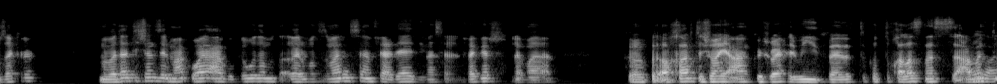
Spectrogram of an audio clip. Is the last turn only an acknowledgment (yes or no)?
no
